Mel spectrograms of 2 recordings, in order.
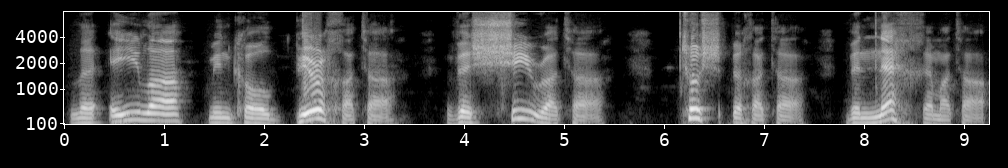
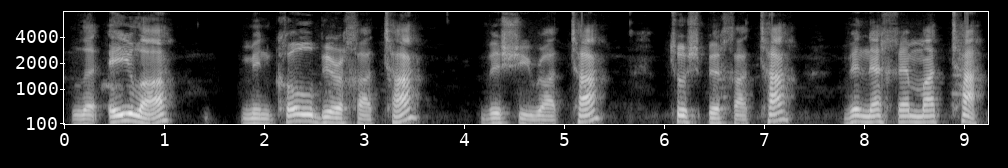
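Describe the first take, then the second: First: The stress falls on the first syllable. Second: The stress falls on the last syllable. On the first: The speaker calls it wrong. "on the first syllable, try to make that disappear" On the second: The speaker calls it right. "the correct pronunciation is on the last syllable"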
